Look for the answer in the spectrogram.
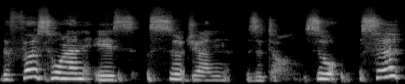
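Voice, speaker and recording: A middle-aged woman with a French accent hosts a podcast and teaches acupuncture in a casual monologue. Friendly and simple in her explanations, she often checks in with listeners by asking "make sense?" Her voice is on the high side, very animated, and very slow.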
